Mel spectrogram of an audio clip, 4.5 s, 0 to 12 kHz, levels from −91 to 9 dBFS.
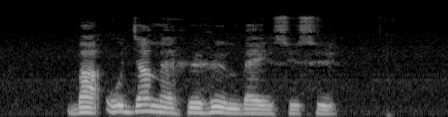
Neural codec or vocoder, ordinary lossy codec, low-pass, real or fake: none; MP3, 96 kbps; 7.2 kHz; real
